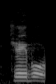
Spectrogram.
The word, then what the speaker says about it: Jabil: And I think one of the things at Jabil, what we're committed, Jabil rhymes with enable, right?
